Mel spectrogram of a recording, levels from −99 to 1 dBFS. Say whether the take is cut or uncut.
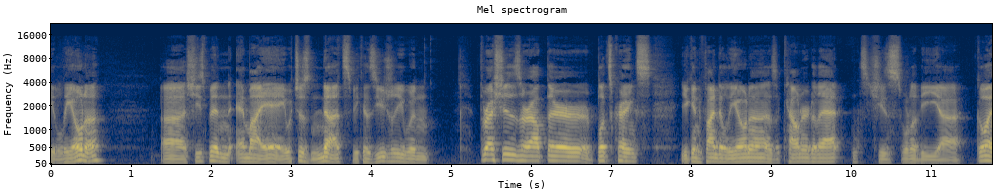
uncut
